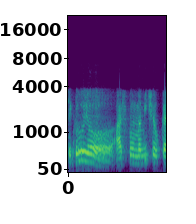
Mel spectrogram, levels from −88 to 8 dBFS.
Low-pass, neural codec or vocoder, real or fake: 7.2 kHz; codec, 16 kHz, 0.4 kbps, LongCat-Audio-Codec; fake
